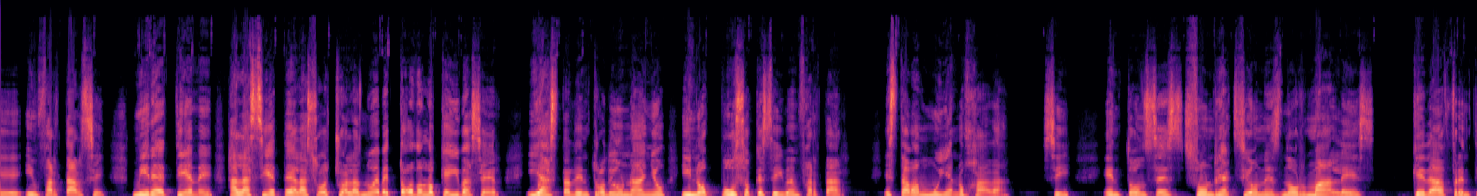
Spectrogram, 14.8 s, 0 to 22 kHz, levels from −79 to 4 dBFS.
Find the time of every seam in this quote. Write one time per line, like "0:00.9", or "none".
none

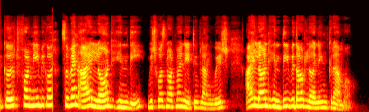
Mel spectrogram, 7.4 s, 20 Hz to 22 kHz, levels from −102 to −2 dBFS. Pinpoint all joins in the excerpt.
0:01.1

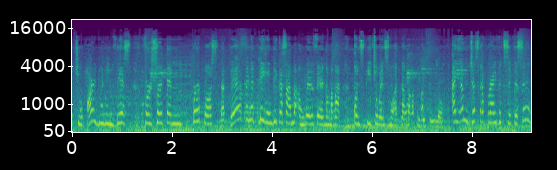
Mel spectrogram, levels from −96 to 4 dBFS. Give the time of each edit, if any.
0:07.6

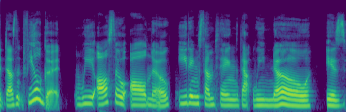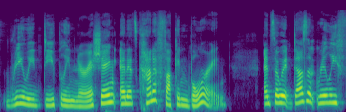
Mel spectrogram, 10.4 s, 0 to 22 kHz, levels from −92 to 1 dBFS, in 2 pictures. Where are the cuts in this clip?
0:01.0
0:02.6

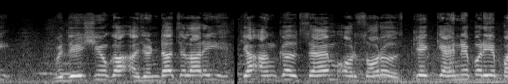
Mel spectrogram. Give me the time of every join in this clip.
0:02.3
0:04.1

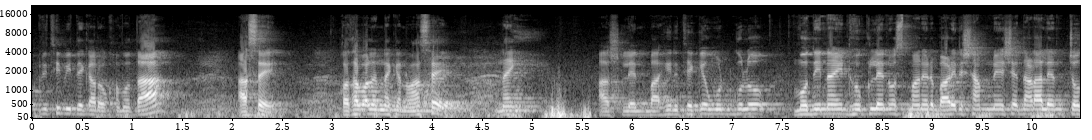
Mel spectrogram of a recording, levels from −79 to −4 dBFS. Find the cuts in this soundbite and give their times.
0:05.5

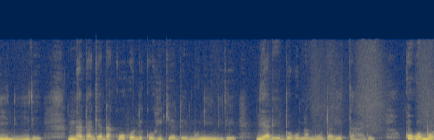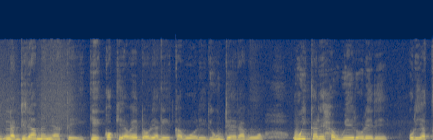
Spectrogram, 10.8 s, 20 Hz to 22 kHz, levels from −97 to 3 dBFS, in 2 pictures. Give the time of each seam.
none

